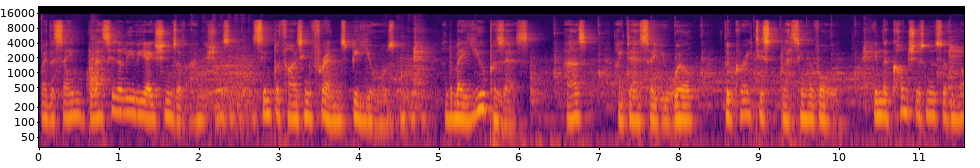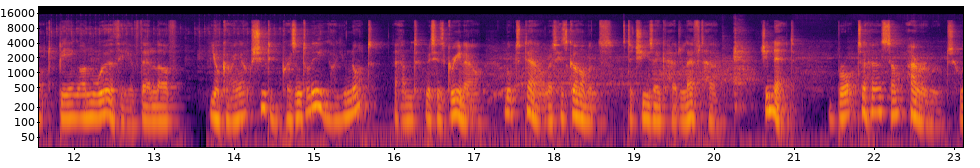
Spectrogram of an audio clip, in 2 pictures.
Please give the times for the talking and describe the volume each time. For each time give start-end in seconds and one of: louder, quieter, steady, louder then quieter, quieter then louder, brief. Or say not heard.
0.0-23.0 steady.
